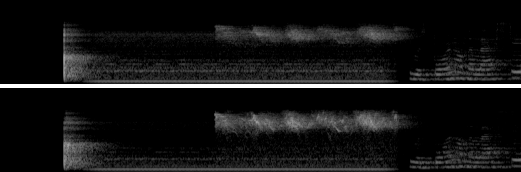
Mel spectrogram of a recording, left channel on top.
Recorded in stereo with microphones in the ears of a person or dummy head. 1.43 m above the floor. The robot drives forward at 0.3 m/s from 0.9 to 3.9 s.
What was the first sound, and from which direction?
A clap, 35° left (ahead or behind).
